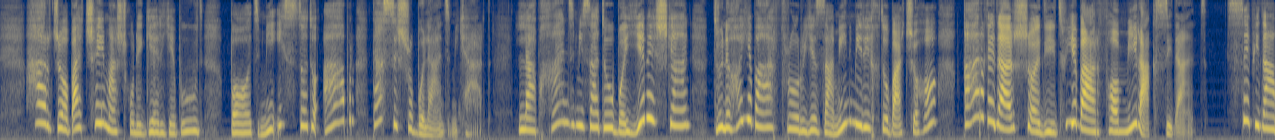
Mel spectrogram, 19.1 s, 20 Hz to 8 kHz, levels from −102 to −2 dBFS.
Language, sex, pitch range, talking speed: Persian, female, 225-355 Hz, 115 wpm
